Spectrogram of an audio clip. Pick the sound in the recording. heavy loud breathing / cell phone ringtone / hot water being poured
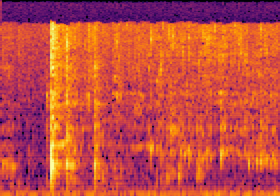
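hot water being poured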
